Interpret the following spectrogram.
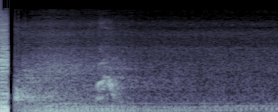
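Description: Intro music cuts off at the start, leaving quiet background in which a dog barks once, faintly, a little under a second in.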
